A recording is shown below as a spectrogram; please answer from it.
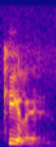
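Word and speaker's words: Keighley: came from the English town of Keeley kou e l e y no spelled like my own name ke i g l y I understand margarite you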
